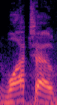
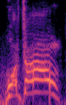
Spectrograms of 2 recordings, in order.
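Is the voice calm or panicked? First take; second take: calm; panicked. First: It is said calmly and politely, British accent. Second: It is shouted in a panicked, alarmed voice. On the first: "nice, polite British accent" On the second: "He went"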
